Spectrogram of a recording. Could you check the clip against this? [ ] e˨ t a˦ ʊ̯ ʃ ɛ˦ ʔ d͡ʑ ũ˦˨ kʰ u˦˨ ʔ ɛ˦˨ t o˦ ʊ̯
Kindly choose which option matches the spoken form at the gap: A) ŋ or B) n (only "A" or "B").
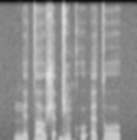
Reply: A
